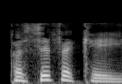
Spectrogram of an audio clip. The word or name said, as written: pacificate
